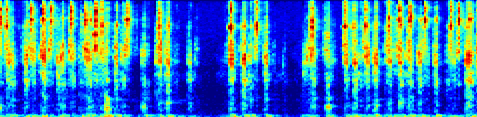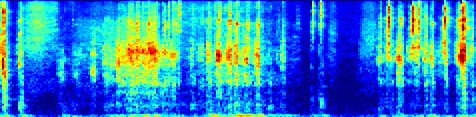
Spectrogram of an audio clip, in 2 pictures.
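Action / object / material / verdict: tap / plastic mechanical keyboard / plastic / none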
